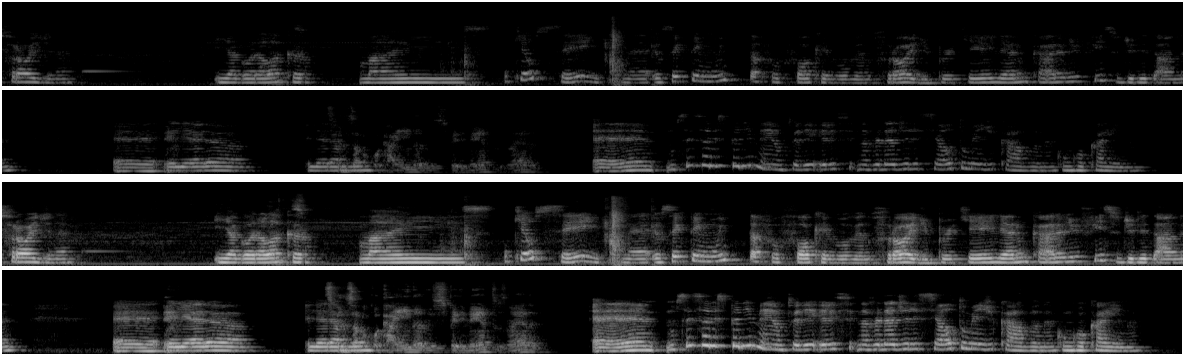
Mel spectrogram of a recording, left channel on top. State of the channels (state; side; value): quieter; left; 13.9 dB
